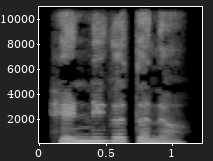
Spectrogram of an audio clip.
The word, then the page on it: ಹೆಣ್ಣಿಗತನ: heṇṇigatana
